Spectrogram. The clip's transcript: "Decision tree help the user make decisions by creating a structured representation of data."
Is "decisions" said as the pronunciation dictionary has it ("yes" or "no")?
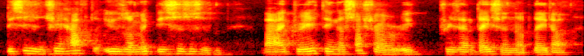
no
